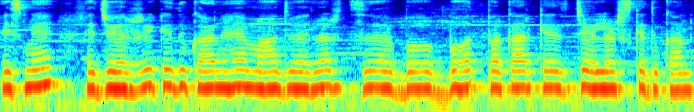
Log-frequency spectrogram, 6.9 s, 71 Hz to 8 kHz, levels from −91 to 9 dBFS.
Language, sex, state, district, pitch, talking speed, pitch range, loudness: Hindi, female, Bihar, Vaishali, 195 Hz, 140 wpm, 190-200 Hz, -13 LUFS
